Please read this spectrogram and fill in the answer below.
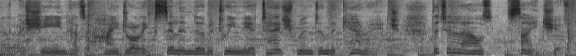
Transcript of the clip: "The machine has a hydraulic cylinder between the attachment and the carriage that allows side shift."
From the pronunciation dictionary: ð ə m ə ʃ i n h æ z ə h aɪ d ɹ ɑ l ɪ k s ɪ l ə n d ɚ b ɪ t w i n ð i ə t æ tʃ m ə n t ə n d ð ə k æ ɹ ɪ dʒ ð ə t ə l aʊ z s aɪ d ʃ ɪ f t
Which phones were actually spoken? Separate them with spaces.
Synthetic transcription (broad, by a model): ð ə m ə ʃ i n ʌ z ə h aɪ d ɹ ɑ l ɪ k s ɪ l ə n d ɚ b ɪ t w i n ð i ə t æ tʃ m ə n t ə n ð ə k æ ɹ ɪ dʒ ð ə t ə l aʊ z s aɪ d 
